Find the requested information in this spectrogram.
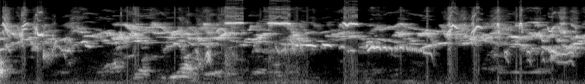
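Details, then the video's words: Fighting-style 'loba' song of an Oriental magpie-robin, used to raise a bird's fighting spirit: busy high chatter, scratchy rattles and clear whistled strokes layered densely, a brief dip near the middle before resuming. "SIMULASI LOBA BURUNG KACER || MENAIKAN MENTAL TARUNG / FIGHTER"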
